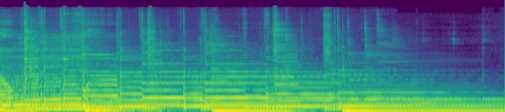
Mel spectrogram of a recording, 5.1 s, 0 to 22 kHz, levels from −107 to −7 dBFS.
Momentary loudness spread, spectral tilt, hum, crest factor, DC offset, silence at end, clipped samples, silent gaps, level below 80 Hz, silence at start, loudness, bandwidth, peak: 8 LU; -8 dB/octave; none; 14 dB; under 0.1%; 0 s; under 0.1%; none; -18 dBFS; 0 s; -16 LUFS; 13.5 kHz; 0 dBFS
